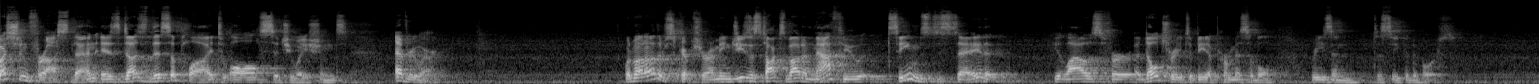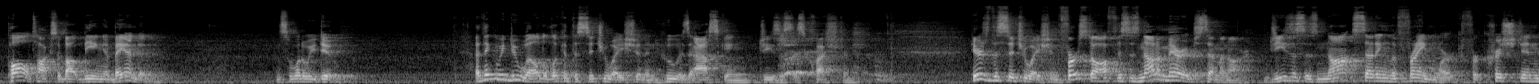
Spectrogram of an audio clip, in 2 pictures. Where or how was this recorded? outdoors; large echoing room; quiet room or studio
large echoing room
